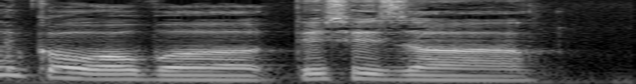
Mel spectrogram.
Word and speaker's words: Miyoo: I want to go over, this is Miyoo. I guess I've been pronouncing Milo or Mi is Miyoo. I guess Y-O-E. I guess you pronounce it as a U.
